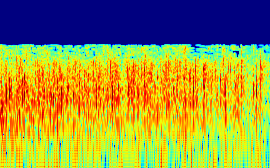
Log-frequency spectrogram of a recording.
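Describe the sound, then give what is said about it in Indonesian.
Audience clapping at a motivational seminar: a thick, continuous clatter of many hands, somewhat muffled on top, keeping an even level from start to finish. “Biasanya tepuk tangan ya.”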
